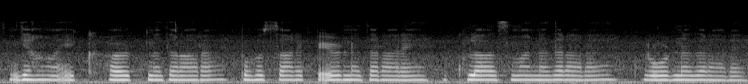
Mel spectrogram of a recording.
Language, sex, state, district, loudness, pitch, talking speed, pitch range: Hindi, female, Bihar, Gopalganj, -15 LUFS, 205 Hz, 200 wpm, 205-210 Hz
